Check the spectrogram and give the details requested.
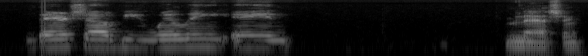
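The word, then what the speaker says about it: gnashing: shall be willing and nashing nashing I was about to pronounce the G of teeth now pause right there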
